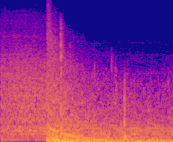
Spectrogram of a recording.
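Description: Wrecking ball smashing into a brick wall: a swelling rush, then a sudden heavy crash about half a second in, followed by a deep rumble with the clatter of breaking bricks.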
